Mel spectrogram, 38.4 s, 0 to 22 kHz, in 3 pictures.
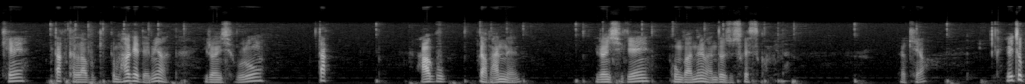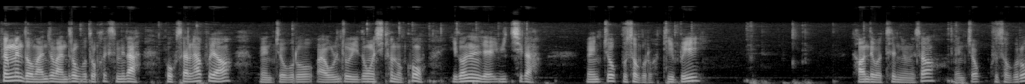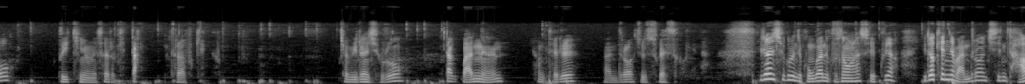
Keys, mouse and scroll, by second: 0.7 click, 1.2 alt+click, 1.7 click, 2.2-4.6 alt+drag, 5.7 alt+right click, 6.0 alt+middle click, 6.4 alt+click, 7.2 alt+right click, 7.6 alt+click, 8.0 alt+right click, 8.7 alt+click, 9.1 alt+right click, 9.4 alt+middle click, 9.8 alt+click, 11.3 alt+click, 13.7 click, 15.0 ctrl+d, 16.3-17.3 drag, 17.6 alt+right click, 17.9 alt+middle click, 18.2 alt+right click, 18.6 alt+middle click, 19.1 alt+right click, 21.3-23.3 typing, 21.3 middle click, 23.5-24.6 middle drag, 25.8 v, 25.9-27.0 middle drag, 27.5 alt+click, 27.7 alt+right click, 28.3 alt+middle click, 28.8 click, 29.1 alt+right click, 29.5-30.6 alt+drag, 30.7 click, 31.1-32.3 alt+drag, 32.3 middle click, 32.3 v, 35.7 alt+click, 36.0 alt+right click, 36.4 alt+click, 37.0 click.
